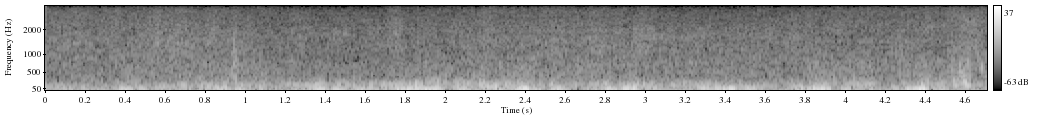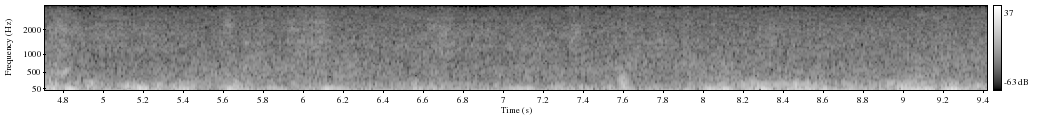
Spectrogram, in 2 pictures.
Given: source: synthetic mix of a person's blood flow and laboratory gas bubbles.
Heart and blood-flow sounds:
Doppler ultrasound of blood flow; subclavian vein
4.50-4.84 s: bubbles
From the record:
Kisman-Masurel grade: 113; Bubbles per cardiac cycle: 1 to 2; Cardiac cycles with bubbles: 1 to 10%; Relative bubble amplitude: loud (0.450 to 0.775); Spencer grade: 1 (occasional bubble signal discernible with the cardiac motion signal, with majority of cardiac periods free of bubbles); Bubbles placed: anywhere in the cardiac cycle

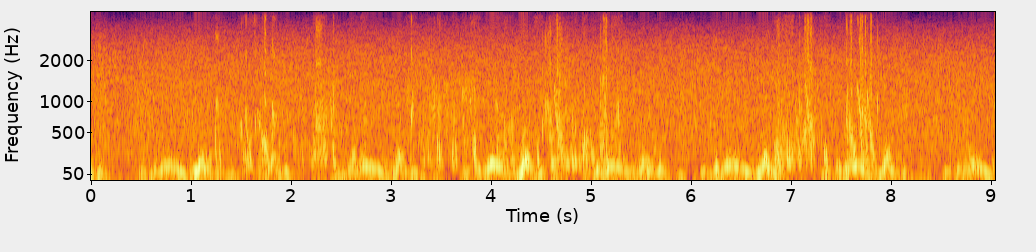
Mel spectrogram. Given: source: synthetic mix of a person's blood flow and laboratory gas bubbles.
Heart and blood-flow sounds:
Doppler ultrasound of blood flow; precordium
1.16-1.34 s: bubbles
1.47-1.89 s: bubbles
2.01-2.07 s: bubbles
2.09-2.49 s: bubbles
2.59-2.78 s: bubbles
3.13-3.26 s: bubbles
3.29-3.91 s: bubbles
4.02-4.25 s: bubbles
4.42-5.38 s: bubbles
6.81-7.41 s: bubbles
7.52-7.91 s: bubbles
From the record:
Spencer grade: 3 (all of the cardiac periods contain showers or single bubble signals, but not dominating or overriding the cardiac motion signals); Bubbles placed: only in the low amplitude regions of the cardiac cycle

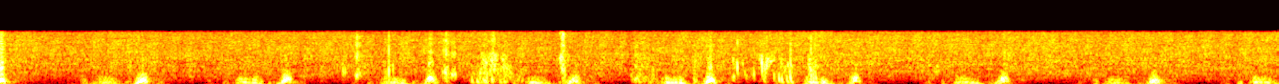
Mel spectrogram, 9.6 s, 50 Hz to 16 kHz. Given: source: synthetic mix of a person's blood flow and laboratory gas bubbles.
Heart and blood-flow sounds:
Doppler ultrasound of blood flow; precordium
2.58-2.62 s: bubbles
2.67-2.75 s: bubbles
2.90-3.00 s: bubbles
3.33-3.44 s: bubbles
3.52-3.95 s: bubbles
4.21-4.29 s: bubbles
4.75-4.95 s: bubbles
5.21-5.29 s: bubbles
5.49-5.67 s: bubbles
5.70-6.00 s: bubbles
6.05-6.25 s: bubbles
From the record:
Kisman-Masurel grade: 221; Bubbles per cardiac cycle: several, 3 to 8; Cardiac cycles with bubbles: 10 to 50%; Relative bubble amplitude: barely perceptible (0.100 to 0.250); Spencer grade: 2 (many but less than half of the cardiac periods contain bubble signals, singularly or in groups); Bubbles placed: only in the low amplitude regions of the cardiac cycle

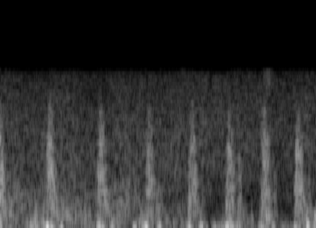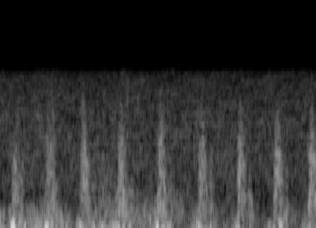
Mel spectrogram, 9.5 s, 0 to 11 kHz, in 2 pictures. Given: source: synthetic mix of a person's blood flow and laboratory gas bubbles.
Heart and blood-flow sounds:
Doppler ultrasound of blood flow; subclavian vein
3.94-4.10 s: bubbles
From the record:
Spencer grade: 1 (occasional bubble signal discernible with the cardiac motion signal, with majority of cardiac periods free of bubbles); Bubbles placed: anywhere in the cardiac cycle

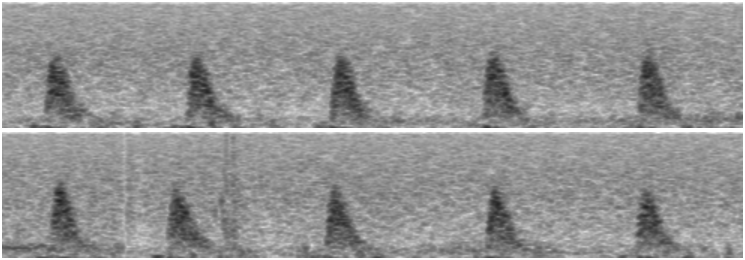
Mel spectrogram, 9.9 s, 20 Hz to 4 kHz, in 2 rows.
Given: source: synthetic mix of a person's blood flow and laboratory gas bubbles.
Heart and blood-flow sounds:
Doppler ultrasound of blood flow; subclavian vein
6.33-6.62 s: bubbles
6.72-6.79 s: bubbles
9.59-9.69 s: bubbles
9.86-9.89 s: bubbles
From the record:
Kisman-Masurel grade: 221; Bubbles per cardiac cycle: several, 3 to 8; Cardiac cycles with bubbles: 10 to 50%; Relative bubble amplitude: barely perceptible (0.100 to 0.250); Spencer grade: 2 (many but less than half of the cardiac periods contain bubble signals, singularly or in groups); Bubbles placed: anywhere in the cardiac cycle

